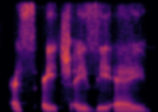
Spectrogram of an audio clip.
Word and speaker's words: Shaza: How do you pronounce that? Shaza.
